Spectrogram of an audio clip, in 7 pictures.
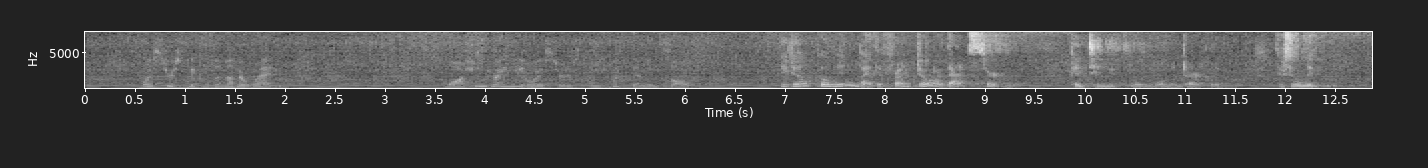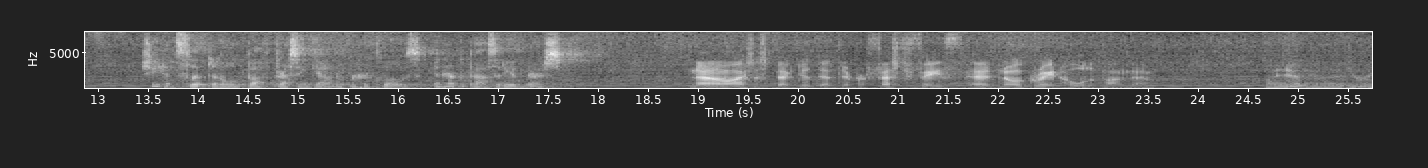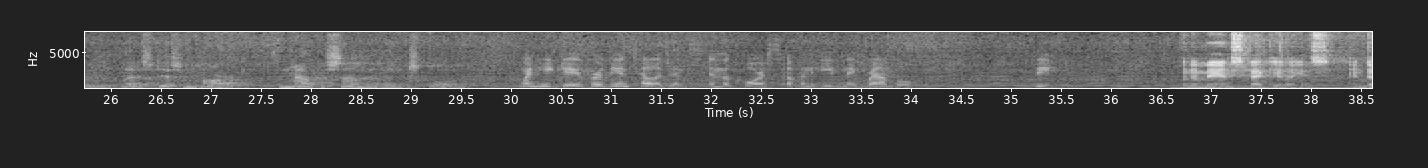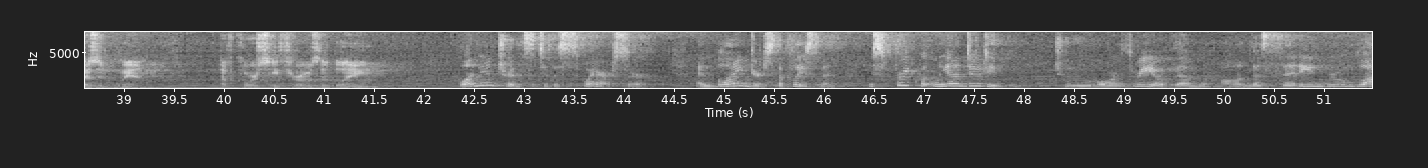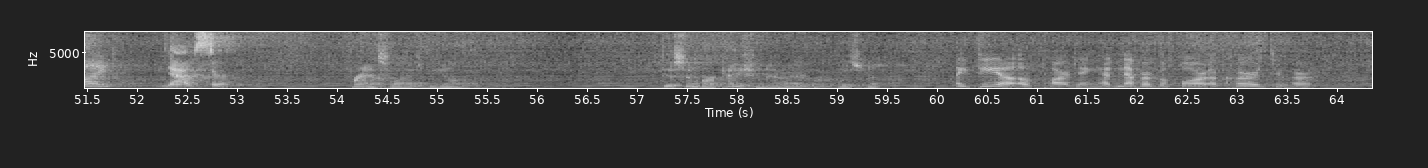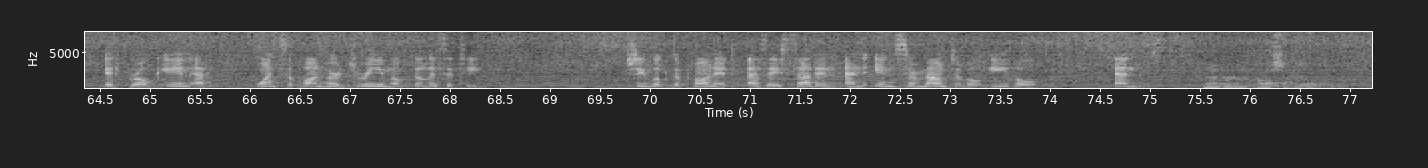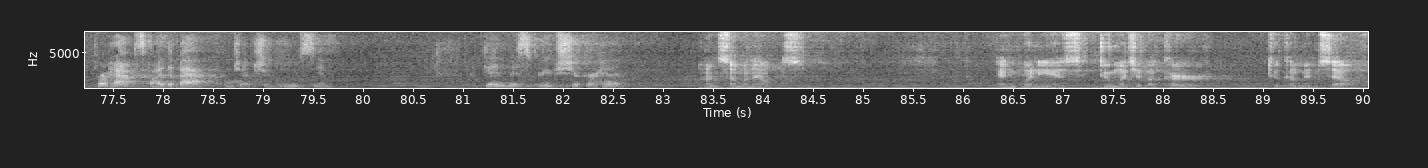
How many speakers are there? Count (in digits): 7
